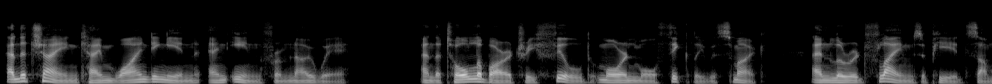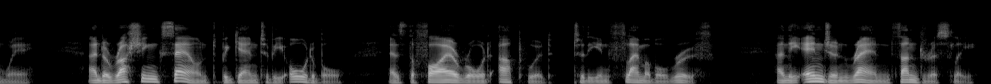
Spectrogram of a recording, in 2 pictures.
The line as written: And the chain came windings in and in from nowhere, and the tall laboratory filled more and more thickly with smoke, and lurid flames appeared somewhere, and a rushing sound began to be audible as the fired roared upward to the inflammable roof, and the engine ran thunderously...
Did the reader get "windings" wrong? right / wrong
wrong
